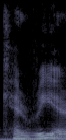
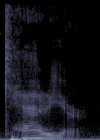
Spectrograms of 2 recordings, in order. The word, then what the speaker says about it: carrier: me see hold on it's not uh career it is Carrier you know the difference you said aircraft career but it's not career it's carrier I think maybe it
